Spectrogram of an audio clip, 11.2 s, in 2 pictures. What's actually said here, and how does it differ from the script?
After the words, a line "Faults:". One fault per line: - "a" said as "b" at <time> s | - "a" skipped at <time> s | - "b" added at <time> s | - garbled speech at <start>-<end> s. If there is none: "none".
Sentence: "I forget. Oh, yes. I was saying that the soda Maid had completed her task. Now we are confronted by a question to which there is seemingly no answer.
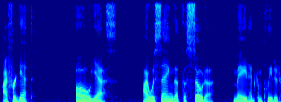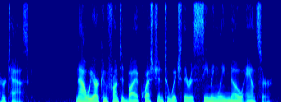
"I forget. Oh, yes. I was saying that the soda Maid had completed her task. Now we are confronted by a question to which there is seemingly no answer.
Faults:
none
